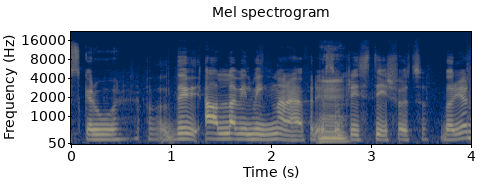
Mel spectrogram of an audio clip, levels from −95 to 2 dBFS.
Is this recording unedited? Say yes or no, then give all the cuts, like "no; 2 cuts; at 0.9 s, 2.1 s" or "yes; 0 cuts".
yes; 0 cuts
